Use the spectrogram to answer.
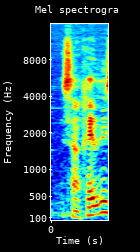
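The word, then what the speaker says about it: Sanedrín: Y este hombre era un fariseo muy bien conocido, era un enseñador, era parte del en español no se dice así, San Jedin se dice, era parte del San Jedin.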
